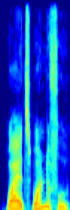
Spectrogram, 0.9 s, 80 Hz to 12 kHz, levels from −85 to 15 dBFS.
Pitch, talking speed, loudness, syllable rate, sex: 240 Hz, 190 wpm, -15 LUFS, 6.2 syllables/s, female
